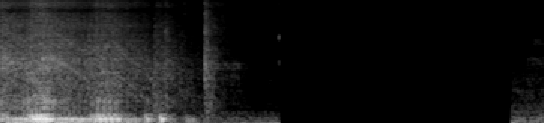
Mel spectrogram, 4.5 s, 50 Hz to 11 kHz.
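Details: 2016 Honda CBR300R, 1,133 miles, stored seven years with a nearly empty tank; fresh gas plus additive, jump pack: several seconds of uneven cranking that never catches, no pump whir heard; cranking no-start from a dead fuel pump.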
